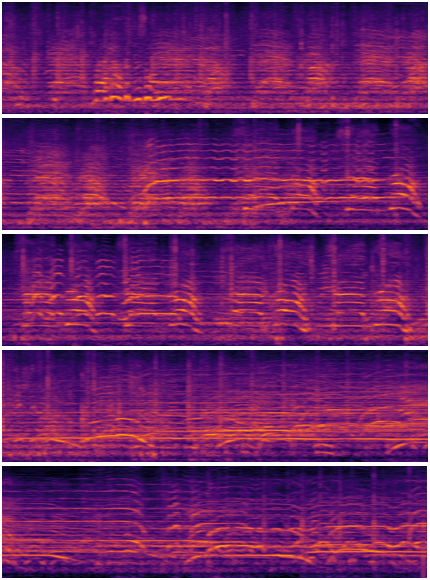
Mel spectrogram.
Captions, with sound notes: The headline is Cuomo To Ban Fracking in New York State Citing Health Risks. [cheering] The Cuomo administration announced Wednesday that it would ban hydraulic fracturing in New York state, ending years of uncertainty, concluding that the controversial method of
